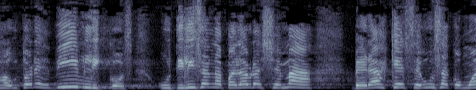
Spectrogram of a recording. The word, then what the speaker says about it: Shema: significa Chema escucha escucha esta palabra se pronuncia Chema y de ahí es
